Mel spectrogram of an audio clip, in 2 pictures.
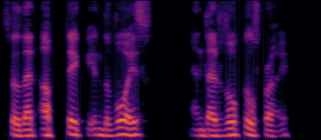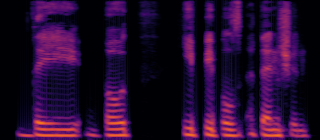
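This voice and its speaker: A man co-hosting a podcast in a relaxed, chatty way, laughing often. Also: medium pitch, a little slow, no echo. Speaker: podcast co-host. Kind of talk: casual podcast chat.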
